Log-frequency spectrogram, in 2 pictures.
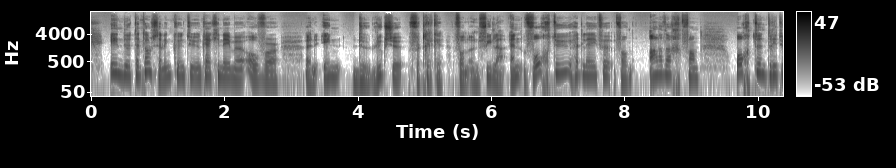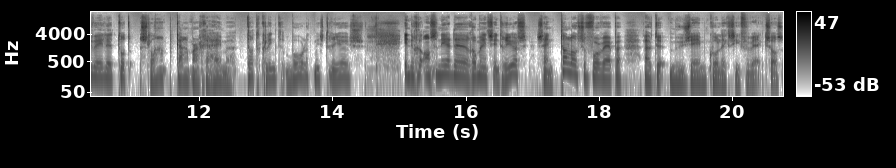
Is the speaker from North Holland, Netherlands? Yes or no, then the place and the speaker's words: no; Leiden, South Holland, Netherlands; als geboren en getogen Leidenaar.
